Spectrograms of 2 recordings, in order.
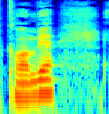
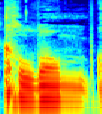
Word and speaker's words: Colombia: Colombia, and the culture is very different. – It's pronounced Colombia.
